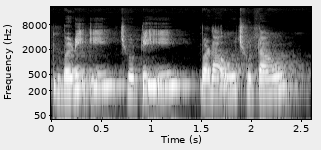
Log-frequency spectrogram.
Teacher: इनका उच्चारण करते समय जीभ जब ऊपर उठती है तो मुख विवर संकरा हो जाता है। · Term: समवर्त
